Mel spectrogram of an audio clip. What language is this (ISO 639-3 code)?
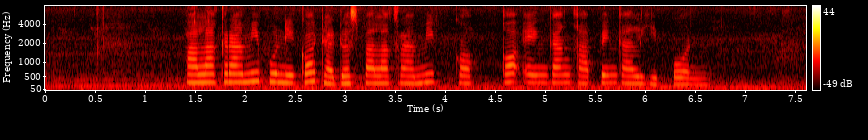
jav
